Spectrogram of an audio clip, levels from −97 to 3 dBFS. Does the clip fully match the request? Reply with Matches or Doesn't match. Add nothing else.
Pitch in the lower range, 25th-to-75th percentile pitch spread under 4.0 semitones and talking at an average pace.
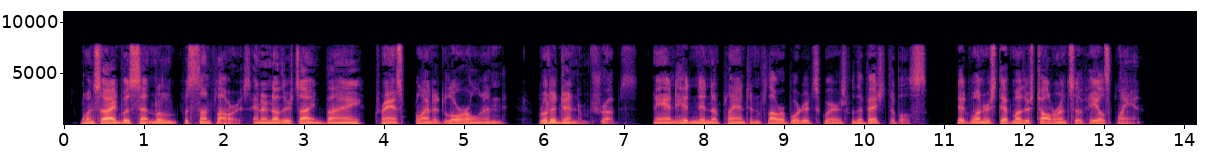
Doesn't match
